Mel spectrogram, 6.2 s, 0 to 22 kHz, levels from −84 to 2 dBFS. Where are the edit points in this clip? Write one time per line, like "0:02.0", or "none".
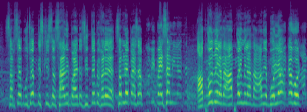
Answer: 0:02.3
0:03.0

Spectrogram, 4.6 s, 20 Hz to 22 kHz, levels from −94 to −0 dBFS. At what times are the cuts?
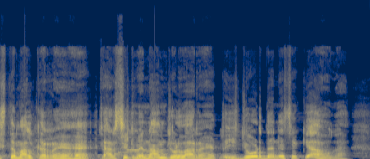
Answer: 0:01.2

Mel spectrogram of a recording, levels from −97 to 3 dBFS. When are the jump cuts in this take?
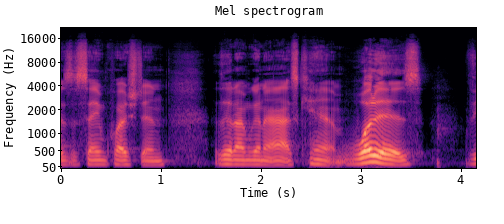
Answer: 0:02.8

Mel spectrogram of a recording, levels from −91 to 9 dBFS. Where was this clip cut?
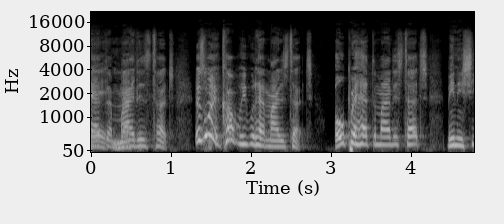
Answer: none

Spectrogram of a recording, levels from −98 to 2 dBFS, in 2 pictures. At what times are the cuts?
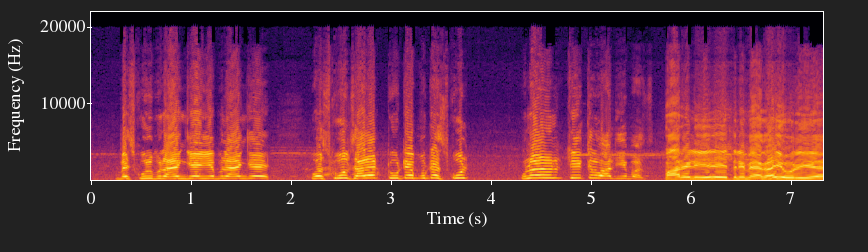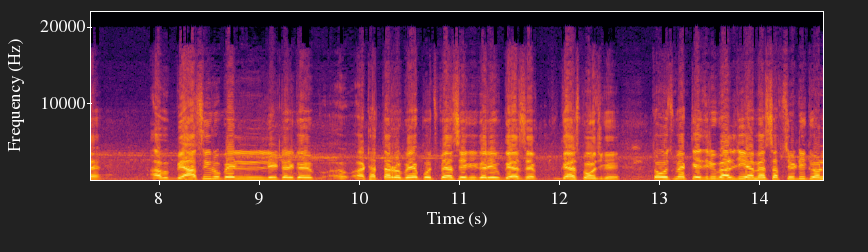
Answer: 0:05.7

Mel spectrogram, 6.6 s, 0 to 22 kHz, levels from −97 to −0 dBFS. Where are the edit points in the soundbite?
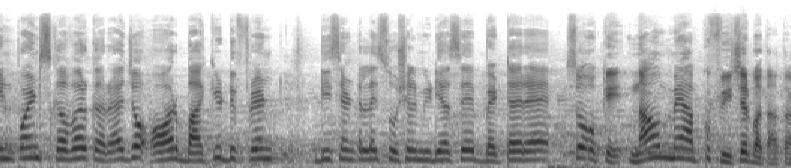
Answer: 0:04.6

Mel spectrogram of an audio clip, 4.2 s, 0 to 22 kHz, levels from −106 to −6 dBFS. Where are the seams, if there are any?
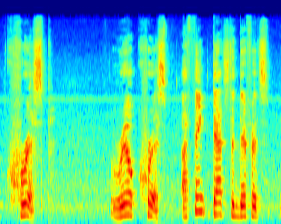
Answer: none

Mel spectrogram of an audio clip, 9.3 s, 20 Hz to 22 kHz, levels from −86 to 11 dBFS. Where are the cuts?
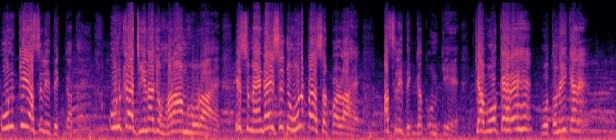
none

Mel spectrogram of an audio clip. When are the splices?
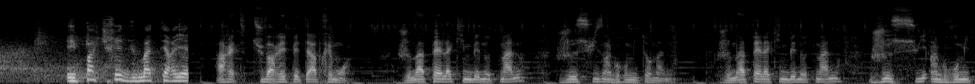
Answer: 0:01.9

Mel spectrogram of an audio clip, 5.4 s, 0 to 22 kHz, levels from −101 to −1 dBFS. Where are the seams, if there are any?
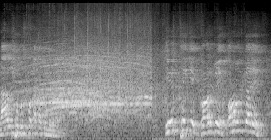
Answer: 0:03.0

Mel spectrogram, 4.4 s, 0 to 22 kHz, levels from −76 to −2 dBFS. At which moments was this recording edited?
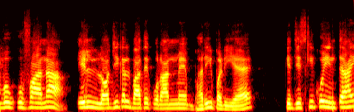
none

